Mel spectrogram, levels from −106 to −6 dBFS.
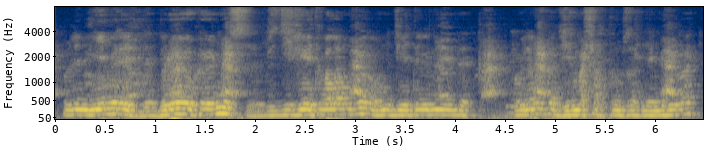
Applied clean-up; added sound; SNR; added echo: none; Dog; 16 dB; reverberation time 0.2 s.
